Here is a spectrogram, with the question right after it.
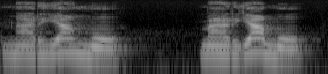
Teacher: Pay attention that I omit re sound in Maryam ro. I said Maryamu, Maryamu, because Maryam terminates in a consonant sound, Maryam. · I said Maryamu, Maryamu, because Maryam terminates in a consonant sound, Maryam. And when we add ra, which is in spoken Persian is ro, we omit the re sound and we say Maryamu.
